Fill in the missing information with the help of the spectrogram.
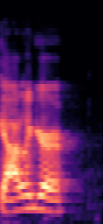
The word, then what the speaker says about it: Gallagher: The Irish proper pronunciation of his name. – Oh, instead of Gallagher.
